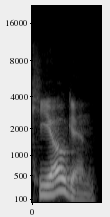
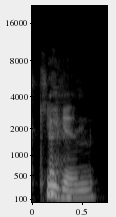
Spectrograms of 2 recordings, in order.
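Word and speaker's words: Keoghan: uh Barry kogen confirms that his name is pronounced kogen something to keep in mind that's our that's our last piece of news um I used to say his name is Keegan yeah he confirmed that the pronunciation is kogan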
